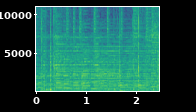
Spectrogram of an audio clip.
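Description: Instrumental ghazal accompaniment: a harmonium and keyboard melody over hand-drum strokes on a dholak.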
